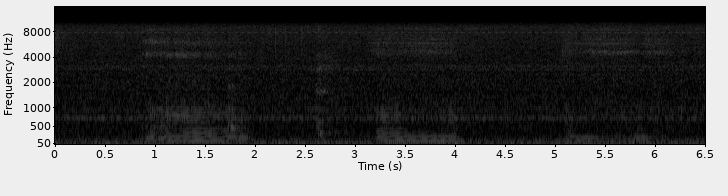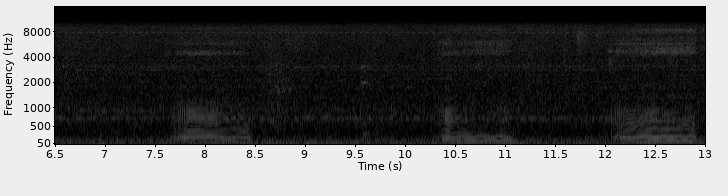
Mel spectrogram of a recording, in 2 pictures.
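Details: Fogey, a sleeping dog, snoring while dreaming: short, low, buzzing snores in irregular bursts over a steady room hum.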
